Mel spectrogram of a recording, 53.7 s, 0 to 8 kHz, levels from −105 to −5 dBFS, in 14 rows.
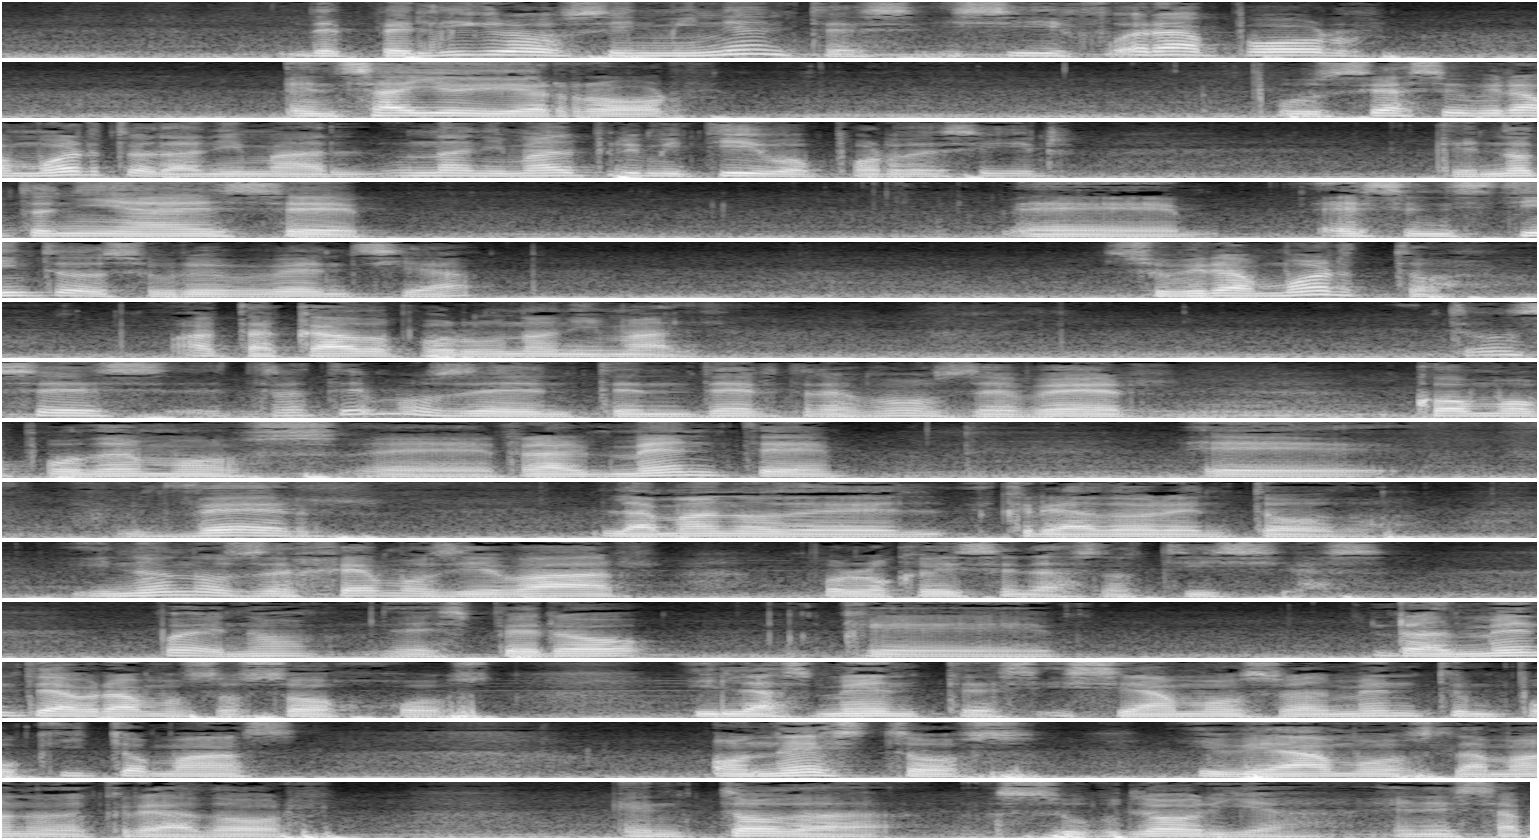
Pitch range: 90-120 Hz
